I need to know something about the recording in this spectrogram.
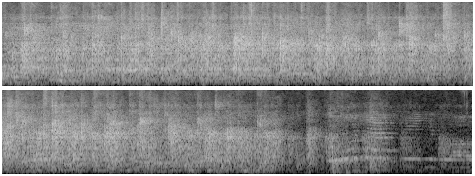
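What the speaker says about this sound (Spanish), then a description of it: "Regálele un aplauso al Rey," Congregation in a church service claps and applauds, a dense sustained wash of many hands that fades toward the end, with some voices mixed in.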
